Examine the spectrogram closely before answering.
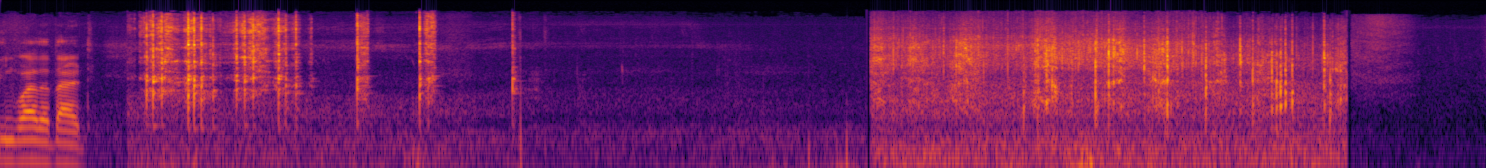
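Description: Eggs sizzle in a hot pan.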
